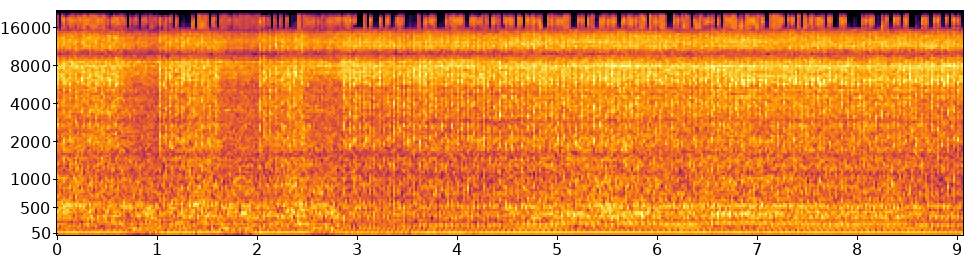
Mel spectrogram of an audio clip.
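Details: Lifan 7hp (Honda GX200 clone) single-cylinder on a Frontier OS18 sawmill, fixed from a loose-bolt blown head gasket: steady, even drone through a hard cut in dry ash with a sub-par blade, no misses, knocks or surging; normal under load.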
